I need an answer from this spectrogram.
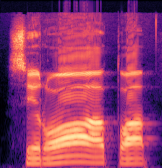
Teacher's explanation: طا زیر سی، را الف زبر را، طا زبر طا، صراطا۔ را کے اوپر زبر ہے جس کی وجہ سے را کو پر کیا جائے گا اور اس کے بعد آنے والے الف کو بھی پر کیا جائے گا، کیونکہ قاعدہ یہ ہے کہ الف سے پہلے اگر کوئی پر اور موٹا ہونے والا حرف ہو تو ہم الف کو بھی پر کرتے ہیں۔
